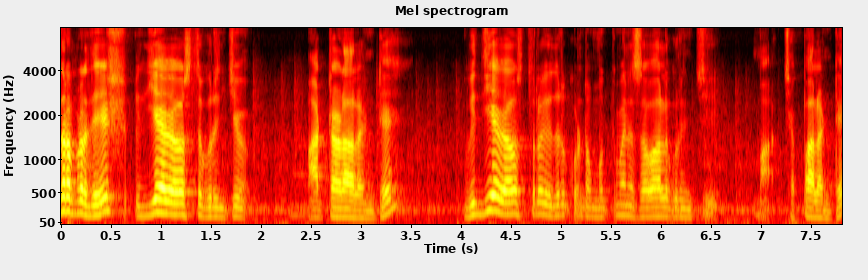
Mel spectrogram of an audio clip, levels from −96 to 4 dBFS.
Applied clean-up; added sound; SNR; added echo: none; none; none; none.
